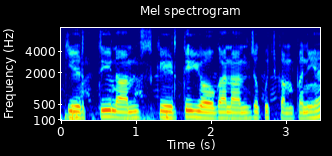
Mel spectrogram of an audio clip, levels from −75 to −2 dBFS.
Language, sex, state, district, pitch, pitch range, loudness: Hindi, male, Bihar, Jahanabad, 140 Hz, 135-150 Hz, -27 LUFS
